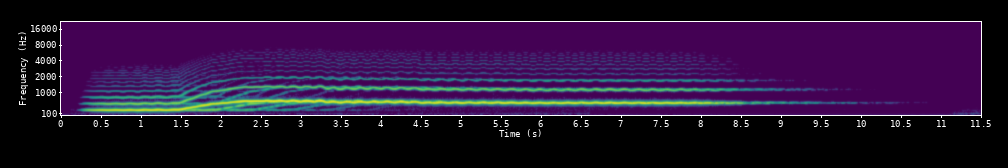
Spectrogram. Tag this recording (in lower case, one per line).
musical instrument
music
